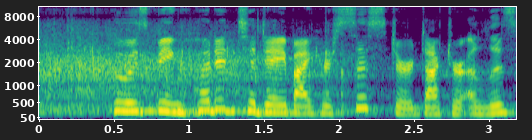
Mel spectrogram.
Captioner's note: audience applauding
